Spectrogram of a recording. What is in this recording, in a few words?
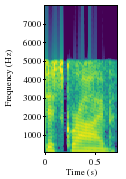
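"described", US English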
